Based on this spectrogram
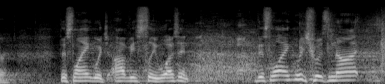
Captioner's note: laugh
